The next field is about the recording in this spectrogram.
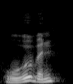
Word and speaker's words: Woburn: So in my 20s, I used to work in Woburn, Massachusetts, pronounced in the vernacular Woobin.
